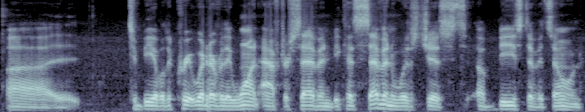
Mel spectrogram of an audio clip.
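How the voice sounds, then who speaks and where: Deep-voiced rambling man on a stream. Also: fairly even intonation, moderate pace, dry recording. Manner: rambling, many fillers and restarts. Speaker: stream guest. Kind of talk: casual stream chat.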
